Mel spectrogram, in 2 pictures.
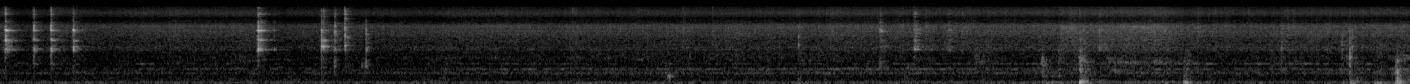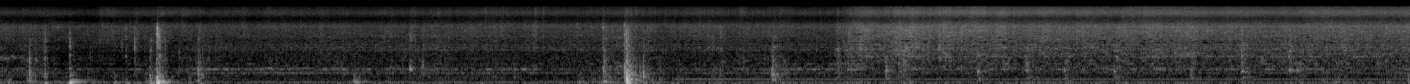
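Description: Mushrooms and zucchini sizzling in a frying pan, with scattered clinks and knocks of utensils. About 22 seconds in the sizzle grows louder as a spatula stirs the vegetables.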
